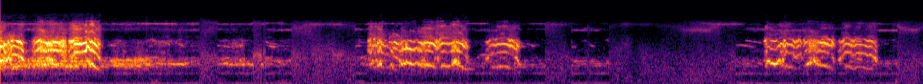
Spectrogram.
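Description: Yellow-collared Macaw giving harsh, grating screeches in three loud bursts, each about a second long, with fainter squawks between.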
